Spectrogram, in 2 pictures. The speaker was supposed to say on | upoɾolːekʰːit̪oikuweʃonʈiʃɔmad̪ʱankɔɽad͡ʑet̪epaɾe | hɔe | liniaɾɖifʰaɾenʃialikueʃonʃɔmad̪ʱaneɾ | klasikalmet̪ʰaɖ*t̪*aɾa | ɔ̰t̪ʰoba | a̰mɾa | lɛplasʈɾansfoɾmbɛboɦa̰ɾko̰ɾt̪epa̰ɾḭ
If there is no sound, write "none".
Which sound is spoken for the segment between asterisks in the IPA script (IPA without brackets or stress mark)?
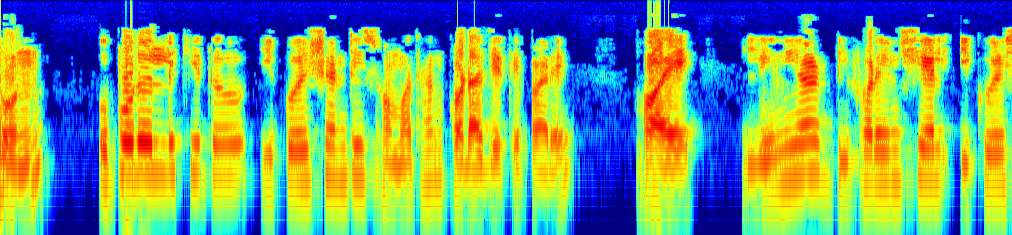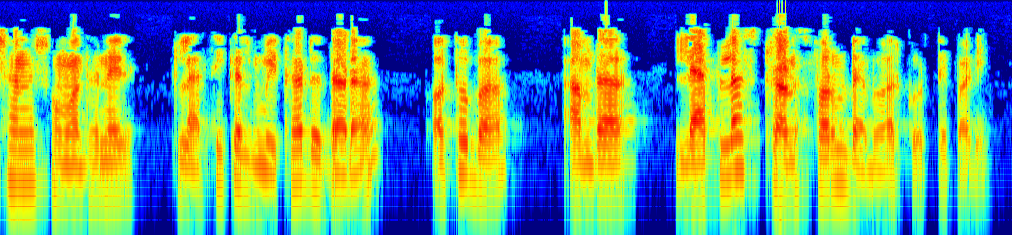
d̪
